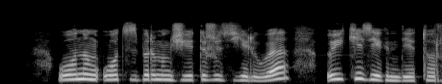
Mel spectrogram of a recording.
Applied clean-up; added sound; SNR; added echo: none; none; none; none.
